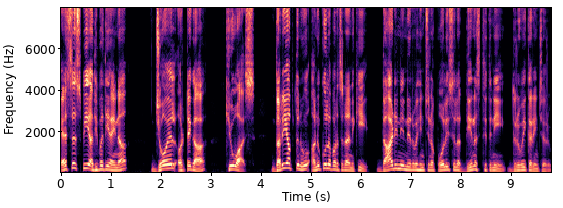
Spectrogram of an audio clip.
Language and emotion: Telugu, neutral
